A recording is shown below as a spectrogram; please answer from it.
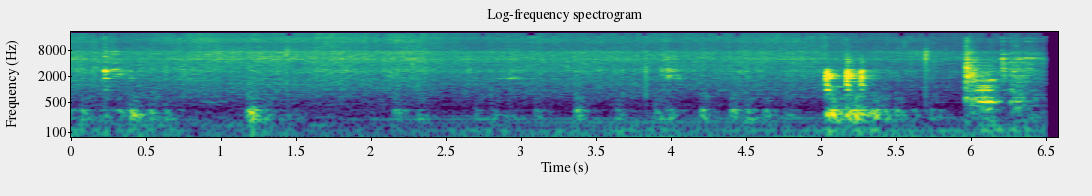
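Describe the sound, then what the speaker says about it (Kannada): Onions frying in a pan during festive home cooking, a steady dense sizzle with repeated stirring scrapes, louder bursts of stirring near the end, no talk. "ಈಗ ನೋಡ್ರಿ ಉಳ್ಳಾಗಡ್ಡಿ ಫ್ರೈಗೆ ಅವ್ರಿ"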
